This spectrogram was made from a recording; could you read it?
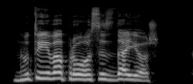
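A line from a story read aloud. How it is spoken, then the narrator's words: Snorting. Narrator (Russian): хмыкнул Попадян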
